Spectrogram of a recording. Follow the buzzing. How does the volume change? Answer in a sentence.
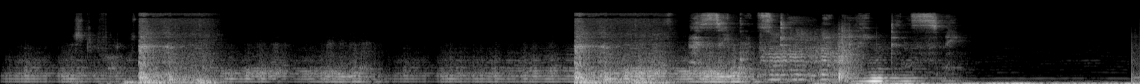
The loudness of the buzzing goes up, then down.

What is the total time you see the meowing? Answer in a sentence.
You can hear the meowing for 2 seconds altogether.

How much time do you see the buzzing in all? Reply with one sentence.
The buzzing can be heard for 11 seconds in total.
